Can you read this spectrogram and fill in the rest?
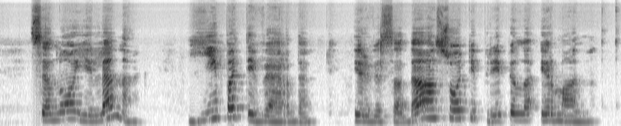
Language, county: Lithuanian, Klaipėda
